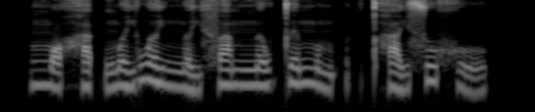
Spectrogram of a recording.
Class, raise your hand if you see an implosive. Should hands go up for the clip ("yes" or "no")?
no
